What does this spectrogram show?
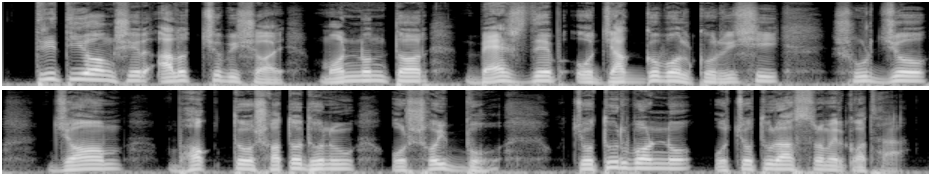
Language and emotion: Bengali, neutral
